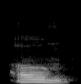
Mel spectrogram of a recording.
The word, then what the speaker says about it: Om: You see the figure here sitting in meditation, and this mantra is pronounced Om, and it's a seed mantra.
